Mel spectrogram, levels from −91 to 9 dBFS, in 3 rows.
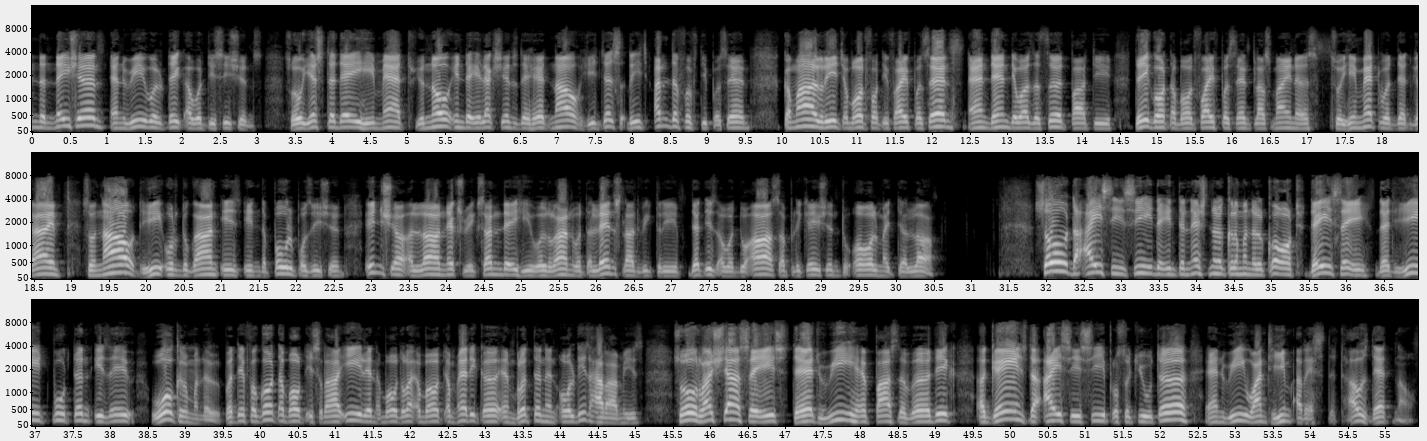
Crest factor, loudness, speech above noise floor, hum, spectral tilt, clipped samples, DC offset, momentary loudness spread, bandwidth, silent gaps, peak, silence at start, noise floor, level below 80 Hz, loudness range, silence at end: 20 dB; -19 LUFS; 62 dB; none; -4.5 dB/octave; under 0.1%; under 0.1%; 12 LU; 8.6 kHz; none; 0 dBFS; 0 s; -82 dBFS; -74 dBFS; 5 LU; 0.1 s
